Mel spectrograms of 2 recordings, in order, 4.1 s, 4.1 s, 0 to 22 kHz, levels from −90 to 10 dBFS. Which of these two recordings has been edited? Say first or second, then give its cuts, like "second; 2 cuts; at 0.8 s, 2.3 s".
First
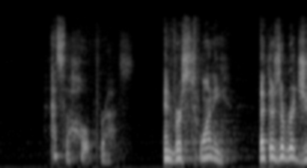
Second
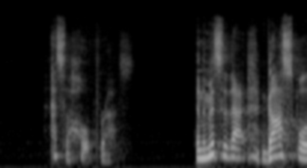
first; 1 cut; at 2.1 s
